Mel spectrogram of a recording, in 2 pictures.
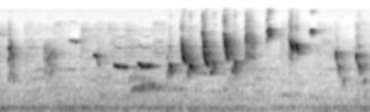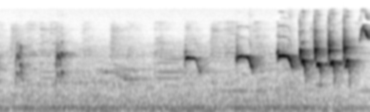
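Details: Thrush nightingale song with short upslurred whistles, a dense burst of sharp high notes, pauses, and a final quick series of rising chirps, with a steady low hum beneath.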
